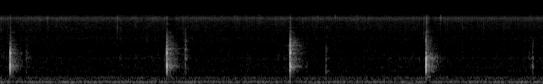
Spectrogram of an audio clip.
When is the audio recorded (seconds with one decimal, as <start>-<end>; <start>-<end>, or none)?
0.0-0.7; 3.9-5.4

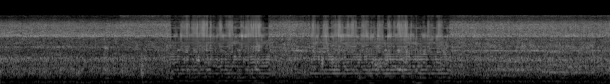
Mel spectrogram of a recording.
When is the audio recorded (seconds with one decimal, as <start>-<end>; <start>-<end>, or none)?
0.0-1.7; 2.7-3.1; 4.5-6.1

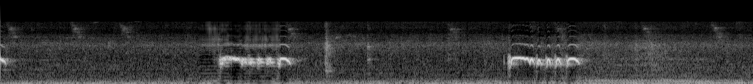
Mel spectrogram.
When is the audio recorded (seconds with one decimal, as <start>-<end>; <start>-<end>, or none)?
0.0-2.0; 2.8-7.5

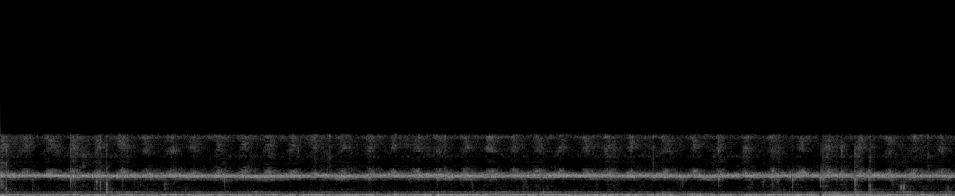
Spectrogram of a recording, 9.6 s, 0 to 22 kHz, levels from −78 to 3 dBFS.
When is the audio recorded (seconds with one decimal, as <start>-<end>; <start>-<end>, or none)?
2.1-3.0

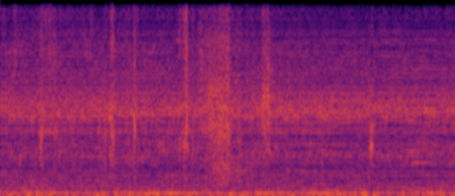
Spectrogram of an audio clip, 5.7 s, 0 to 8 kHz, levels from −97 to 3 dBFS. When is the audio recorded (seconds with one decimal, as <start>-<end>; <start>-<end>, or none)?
none

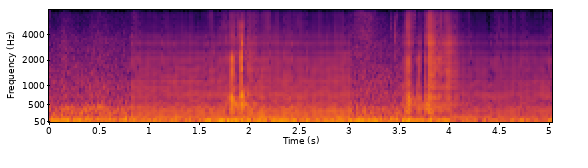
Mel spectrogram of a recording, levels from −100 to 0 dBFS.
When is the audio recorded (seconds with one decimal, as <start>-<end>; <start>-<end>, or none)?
0.0-0.8; 3.0-3.5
